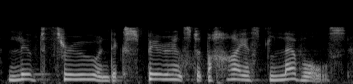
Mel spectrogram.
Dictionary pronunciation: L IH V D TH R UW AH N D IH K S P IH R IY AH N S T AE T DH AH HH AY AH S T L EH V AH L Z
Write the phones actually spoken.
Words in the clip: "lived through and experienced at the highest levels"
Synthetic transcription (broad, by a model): L IH V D TH R UW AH N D IH K S P IH R IY AH N S T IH T DH AH HH AY AH S T L EH V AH L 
